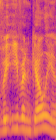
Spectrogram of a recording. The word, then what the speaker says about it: Evangelion: you mentioned evang gallan is that how you pronounce it yeah Evangelion uh or some people say evangeli uh that's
